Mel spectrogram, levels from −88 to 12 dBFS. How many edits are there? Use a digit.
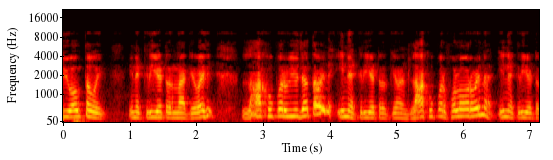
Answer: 1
